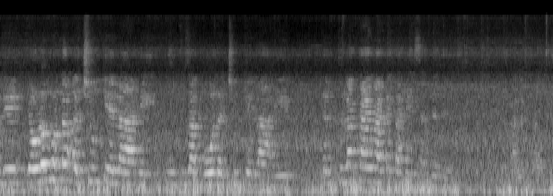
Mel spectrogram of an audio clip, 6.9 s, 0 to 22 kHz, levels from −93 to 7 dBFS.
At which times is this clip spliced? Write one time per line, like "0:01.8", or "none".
none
